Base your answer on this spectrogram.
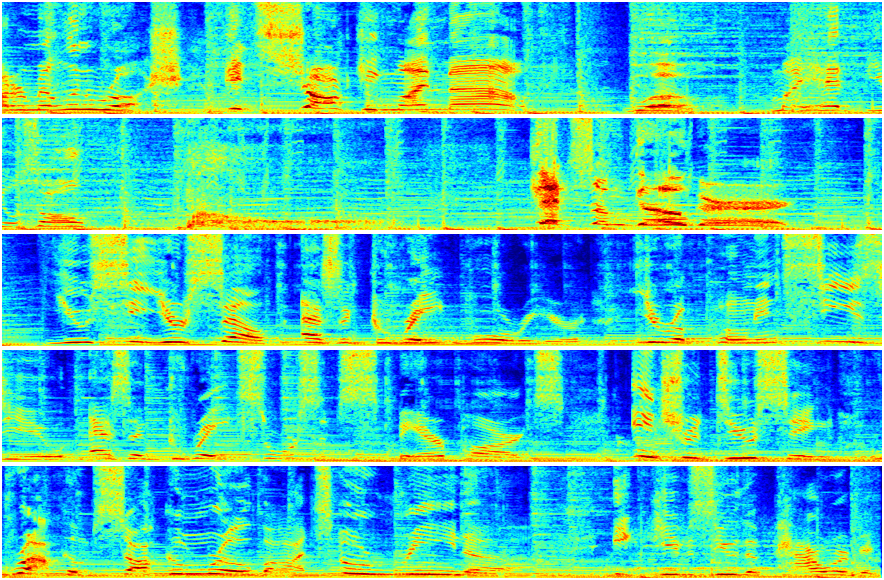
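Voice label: voice over with music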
